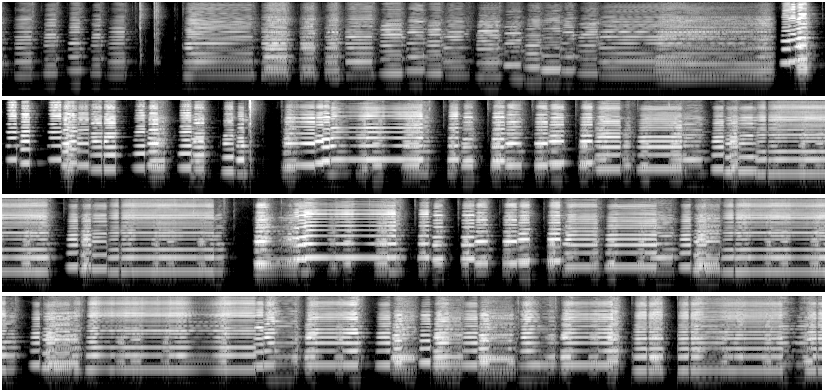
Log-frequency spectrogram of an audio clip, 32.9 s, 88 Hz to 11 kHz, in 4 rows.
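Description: Scandalli 120-bass piano accordion with two-voice LM treble reeds played on its own. It opens with short bass-button notes and held bass chords stepping downward, then from about eight seconds a tune on the treble keys over a steady bass-and-chord accompaniment.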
